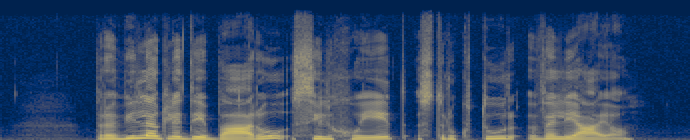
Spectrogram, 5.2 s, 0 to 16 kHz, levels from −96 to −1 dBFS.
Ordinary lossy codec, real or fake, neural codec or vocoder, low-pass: none; real; none; 14.4 kHz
